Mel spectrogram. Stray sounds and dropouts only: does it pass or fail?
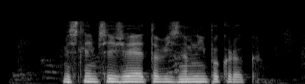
pass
